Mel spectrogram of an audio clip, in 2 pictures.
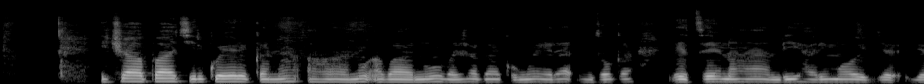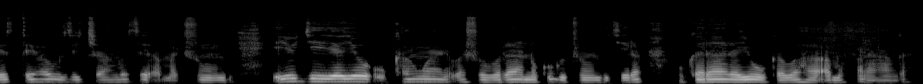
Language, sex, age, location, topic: Kinyarwanda, male, 18-24, Musanze, finance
